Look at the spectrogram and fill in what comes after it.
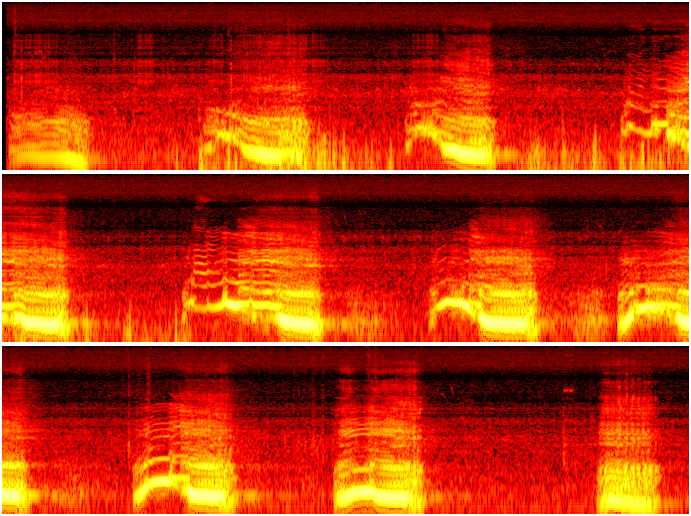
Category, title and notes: Sound effects > Animals
A very special sound of a male African lion calling for his brother. Recorded at Manyoni game reserve in KZN South Africa. I kept is raw so a little wind noise in the beginning and also can loop the sound.
Lion, Field-recording, calling, Nature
